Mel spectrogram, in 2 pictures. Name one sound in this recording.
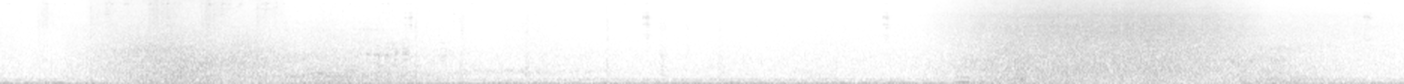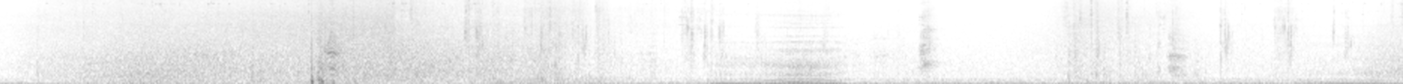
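Wind gusts and swells outdoors.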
